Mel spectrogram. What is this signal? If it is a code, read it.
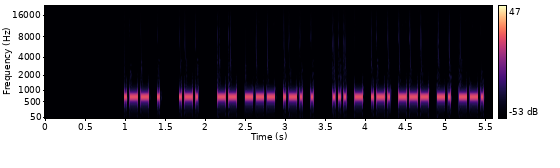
Morse code, heard as a keyed tone, about 36 wpm, 700 Hz. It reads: WE R MORE STRONG
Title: Sentences from Top 500 Words and Abbreviations 35wpm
